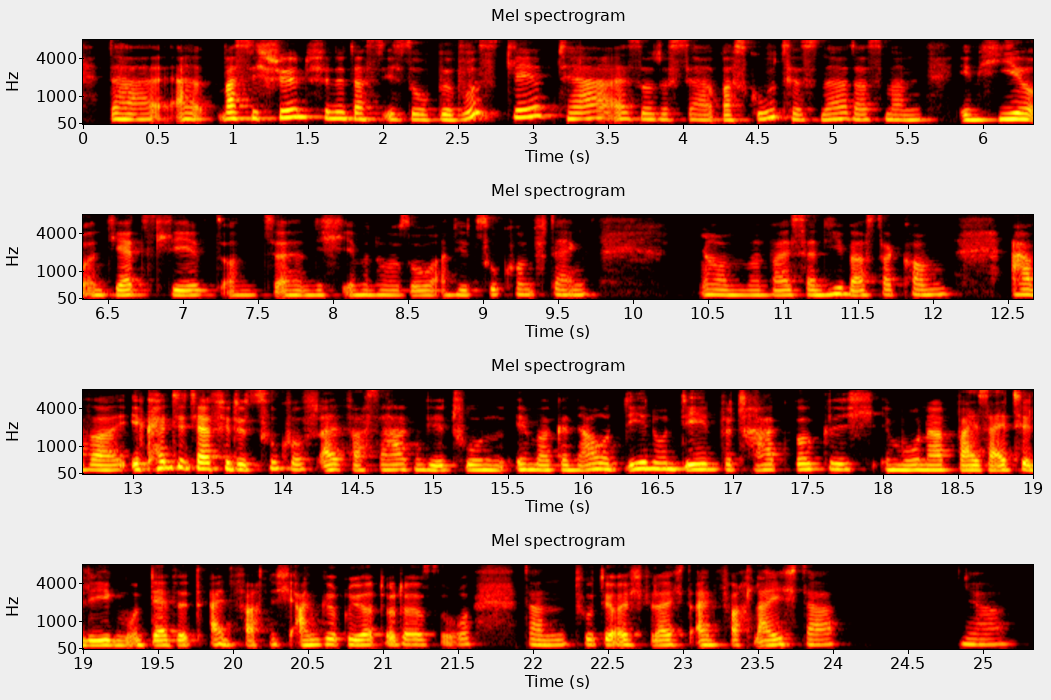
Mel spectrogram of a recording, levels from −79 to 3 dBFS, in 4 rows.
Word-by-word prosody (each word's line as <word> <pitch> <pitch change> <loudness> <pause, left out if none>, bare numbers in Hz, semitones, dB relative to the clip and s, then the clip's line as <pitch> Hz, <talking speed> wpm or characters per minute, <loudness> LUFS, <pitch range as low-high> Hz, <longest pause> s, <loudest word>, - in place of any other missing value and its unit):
Da, 195 -1 0
äh 205 0 -2
was 220 +1 +5
ich 225 -1 +1
schön 260 +4 +5
finde, 230 -5 0
dass 200 -2 -1
ihr - - -3
so 185 0 -2
bewusst 185 - 0
lebt, 300 +1 0
ja, 210 +2 +1
also 215 -2 -2
das 190 -1 -4
ist 185 0 -4
ja 180 -2 -5
was 170 0 -1
Gutes, 200 -5 -3
ne? 190 +4 -1
Dass 180 -1 -4
man 175 -2 -4 0.2
im 175 0 +1
Hier 195 +2 +4
und 170 -1 -4
Jetzt 175 0 +1
lebt 165 0 -1
und, 165 +1 -8
äh, 165 0 -1
nicht 165 0 -5
immer 170 0 -3
nur 165 0 -4
so 160 0 -4
an 165 - -8
die 165 0 -4
Zukunft 180 +2 -6
denkt. 175 0 -5 0.7
Ähm, 175 -2 -2
man 165 0 -5
weiß 165 +2 -1
ja 170 - 0
nie, 195 +5 0
was 160 +1 0
da 180 - -2
kommt, 185 +2 -5 0.4
aber 175 -2 +2
ihr 190 - +6
könntet 235 +1 +3
ja 210 -2 +11
für 210 0 +2
die 185 -3 +3
Zukunft 190 -2 -3
einfach 180 -3 +1
sagen: 180 +2 -2
„Wir 160 -1 +1
tun 170 -2 0
immer 180 -3 +2
genau 170 +4 +1
den 195 +3 +3
und 205 -1 +2
den 190 +1 +6
Betrag 180 0 -4
wirklich 190 0 -1
im 175 - +2
Monat 170 0 +3
beiseite 170 +1 +4
legen 160 0 +3
und 170 0 -3
der 165 0 +4
wird - - -1
einfach 180 0 -1
nicht 185 - -2
angerührt“ 180 0 +2
oder 180 -1 +1
so. 180 +2 -7 0.3
Dann 175 0 -3
tut 180 +1 -5
ihr - - +5
euch 180 0 +1
vielleicht 170 0 -1
einfach 170 +1 0
leichter. 185 +2 0 0.8
Ja. 190 0 -6
180 Hz, 195 wpm, -24 LUFS, 170-195 Hz, 0.8 s, ja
